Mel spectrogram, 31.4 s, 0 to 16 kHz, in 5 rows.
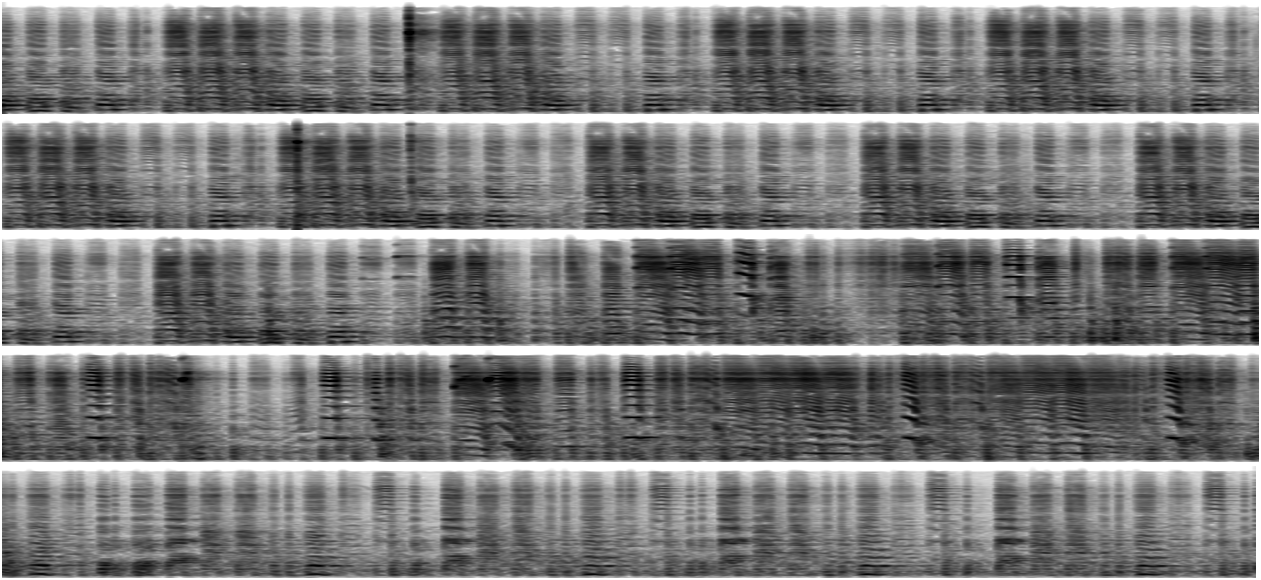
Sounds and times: Synthesizer: 0:00.0 - 0:31.4.

